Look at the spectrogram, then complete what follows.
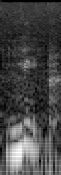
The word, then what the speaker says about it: lieb: All right, so I have the P in red to remind you that even though you have a B spelling, it looks like lieb, it's lieb. We're going to say that B like a P.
